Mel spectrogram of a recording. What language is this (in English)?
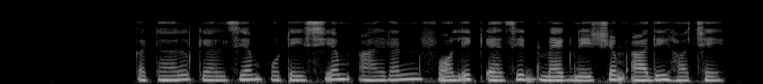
Magahi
